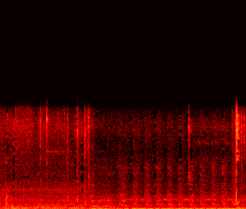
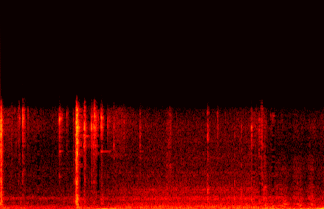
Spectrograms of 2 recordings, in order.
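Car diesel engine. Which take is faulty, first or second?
first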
